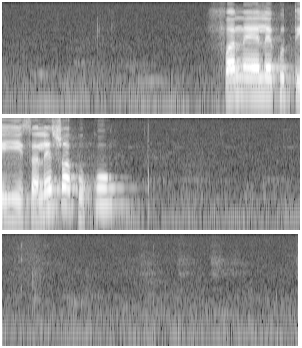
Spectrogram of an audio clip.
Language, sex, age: Tsonga, male, 20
